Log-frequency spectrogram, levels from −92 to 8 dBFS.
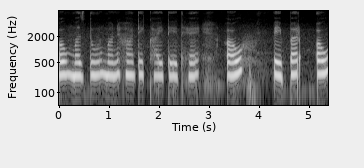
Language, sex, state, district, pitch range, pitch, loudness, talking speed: Chhattisgarhi, female, Chhattisgarh, Jashpur, 245-270 Hz, 255 Hz, -15 LUFS, 135 wpm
